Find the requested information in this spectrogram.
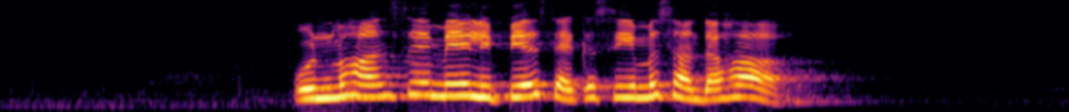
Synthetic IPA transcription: unʋɐɦansemeːlipijəsækəsiːməsand̪əɦa

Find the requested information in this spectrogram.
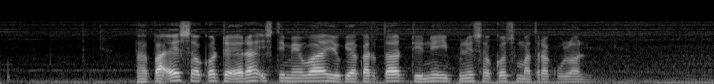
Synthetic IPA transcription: b̥ä̤paʔesɔkɔɖ̪̥ä̤eɾahist̪imewajʊk̚ja̤kart̪ad̪̥e̤neib̥ṳnesɔkɔsumat̪ɾakulɔn

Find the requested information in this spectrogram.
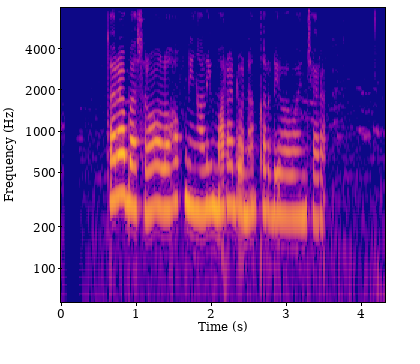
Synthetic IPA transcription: t̪aɾabasɾɔːlɔɦɔk̚niŋalimaɾadonakɨrdewawaɲt͡ʃaɾa

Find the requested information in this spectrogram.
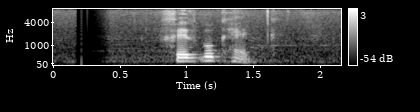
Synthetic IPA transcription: feːsbʊkhɛːk

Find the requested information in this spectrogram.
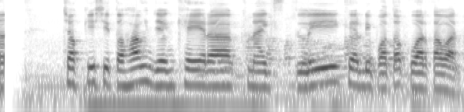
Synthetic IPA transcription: t͡ʃɔkisit̪ɔɦaŋd͡ʒɨŋkʰejɾaknaɡst̪likɨrdipɔt̪ɔkuwart̪awan

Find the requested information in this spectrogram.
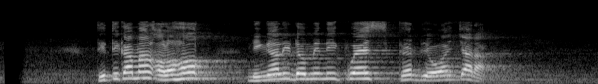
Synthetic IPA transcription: t̪it̪ikamalɔlɔɦɔk̚niŋalidominikwɛskərdiwawaɲt͡ʃaɾa̰

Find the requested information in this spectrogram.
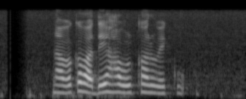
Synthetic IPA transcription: nɐʋɐkɐʋɐd̪eːɦɐuɭkɐɾuʋeku

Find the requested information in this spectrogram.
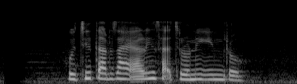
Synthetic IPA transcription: pud̥ʒ̥i̤t̪ansaɦiḛlɪŋsa̰ʔd̥ʒ̥ɾo̤nɪŋind̪ɾo

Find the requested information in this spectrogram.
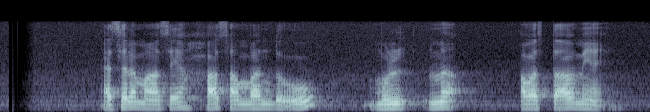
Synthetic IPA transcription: æ̰sɐləmaːsejhasambɐnd̪ə̰ʋuː | mulmə | ɐʋɐst̪aːʋəmejaj

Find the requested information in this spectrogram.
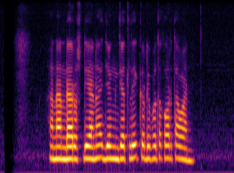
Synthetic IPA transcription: ʔanandaɾusdianad͡ʒɨŋd͡ʒɛt̪likɨrdipɔt̪ɔkəwart̪awan

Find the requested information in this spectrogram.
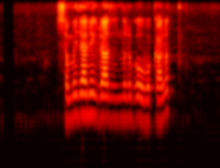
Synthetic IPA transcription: sʌmwid̪ʱanikɾad͡zʌnd̪ɾʌkowʌkalʌt̪̚

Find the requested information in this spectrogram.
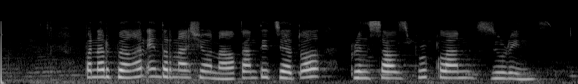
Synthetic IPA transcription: pənərb̥a̤ŋanint̪ərnasionalkant̪id̥ʒ̥a̤t̪ʊl | b̥ɾənsalsburɡlanzuɾins

